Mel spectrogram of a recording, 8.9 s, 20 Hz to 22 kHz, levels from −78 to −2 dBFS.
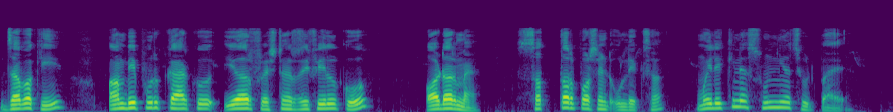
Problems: none marked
